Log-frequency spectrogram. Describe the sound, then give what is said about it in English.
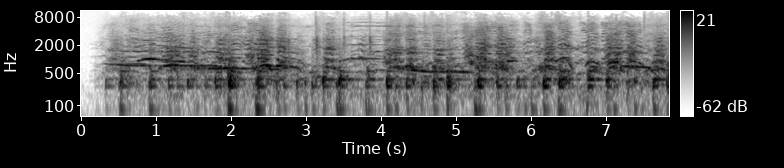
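A large crowd of asylum seekers, almost all from West Africa, rescued crossing the Mediterranean, shouts and chants together aboard the Ocean Viking rescue ship, loud and steady throughout, with a pulsing rhythm running under the massed singing and calls. “So this is a large group of rescuees.”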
